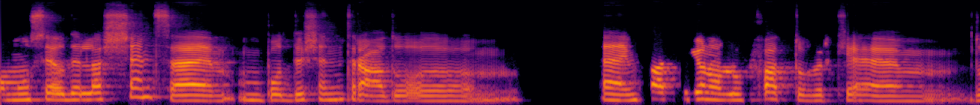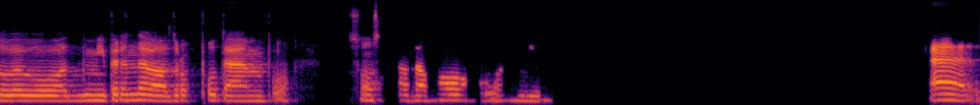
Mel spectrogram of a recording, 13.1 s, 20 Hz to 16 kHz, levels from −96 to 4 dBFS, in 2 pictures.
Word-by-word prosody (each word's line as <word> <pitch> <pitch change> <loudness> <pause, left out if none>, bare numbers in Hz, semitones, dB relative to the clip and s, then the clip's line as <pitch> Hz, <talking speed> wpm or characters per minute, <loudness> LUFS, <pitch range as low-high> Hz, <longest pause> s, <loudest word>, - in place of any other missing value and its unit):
un 205 - -3
museo 215 +1 +1
della 215 +1 +2
scienza 225 -5 +5
è - - +3 0.2
un 200 -4 -7
po' 200 - -2
decentrato, 175 -4 -2
ehm 230 +3 -13 0.5
eh, 205 -2 +5
infatti 230 +3 0
io 240 - +7
non 215 -2 +2
l'ho 205 0 0
fatto 235 -1 0
perché, 185 -2 -2
mhmm, 205 +7 -12
dovevo 180 -2 -2
mi 185 +1 -5
prendeva 195 -1 +1
troppo 180 +2 -8
tempo. 175 0 -1 0.3
Sono - - -10
stata 190 -1 -5
poco, 195 -1 -7
lì. 170 -1 -10 2.6
Eh, 205 -3 +5
195 Hz, 125 wpm, -24 LUFS, 180-215 Hz, 2.6 s, io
